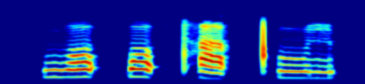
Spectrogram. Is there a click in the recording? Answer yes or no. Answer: no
